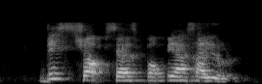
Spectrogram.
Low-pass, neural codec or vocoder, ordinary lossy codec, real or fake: 7.2 kHz; codec, 16 kHz, 2 kbps, FreqCodec, smaller model; none; fake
